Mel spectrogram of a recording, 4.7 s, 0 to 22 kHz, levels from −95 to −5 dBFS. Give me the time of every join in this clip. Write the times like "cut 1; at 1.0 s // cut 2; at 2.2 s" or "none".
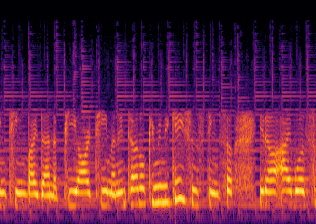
none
